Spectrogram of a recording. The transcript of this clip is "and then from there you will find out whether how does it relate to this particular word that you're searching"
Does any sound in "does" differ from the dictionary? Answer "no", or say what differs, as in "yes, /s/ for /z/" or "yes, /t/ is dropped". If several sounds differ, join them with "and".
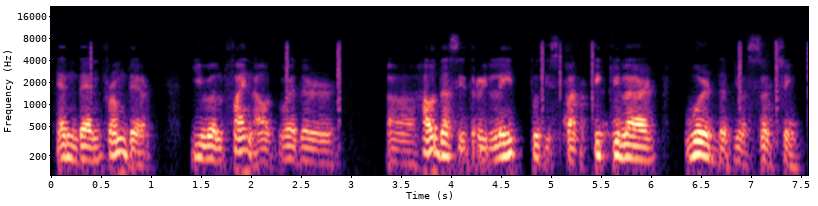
yes, /s/ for /z/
